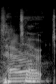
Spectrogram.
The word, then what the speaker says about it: tarot: Tarot? – Tarot. – Right? – The second T is silent.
